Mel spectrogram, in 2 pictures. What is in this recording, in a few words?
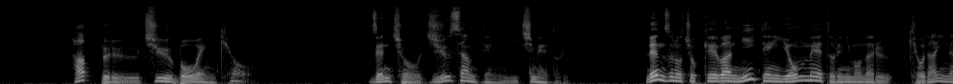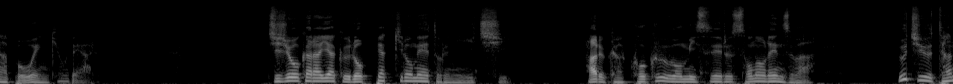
narration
